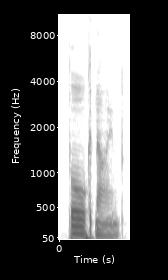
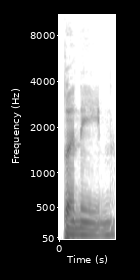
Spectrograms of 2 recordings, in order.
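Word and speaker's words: Borgnine: I originally said it is how it is pronounced borine and not Bine like I thought it might have been or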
